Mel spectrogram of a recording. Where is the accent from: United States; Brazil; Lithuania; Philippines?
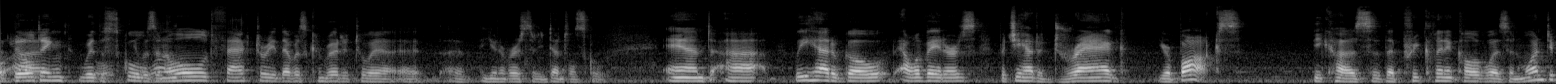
Lithuania; Yes, it was quite amazing because I'm from Lithuania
